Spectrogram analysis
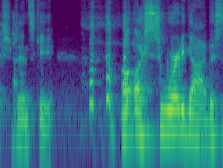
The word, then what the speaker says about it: Straczynski: You can literally see me retelling this story and Matt being like Straczynski.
